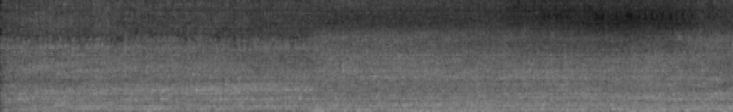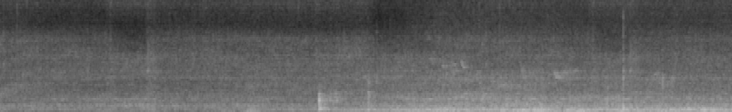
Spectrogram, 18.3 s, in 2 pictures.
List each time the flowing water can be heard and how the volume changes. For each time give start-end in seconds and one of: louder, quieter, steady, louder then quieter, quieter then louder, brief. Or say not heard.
0.0-18.2 steady.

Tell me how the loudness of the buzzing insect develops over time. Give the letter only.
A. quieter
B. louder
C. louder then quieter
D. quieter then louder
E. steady
B.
